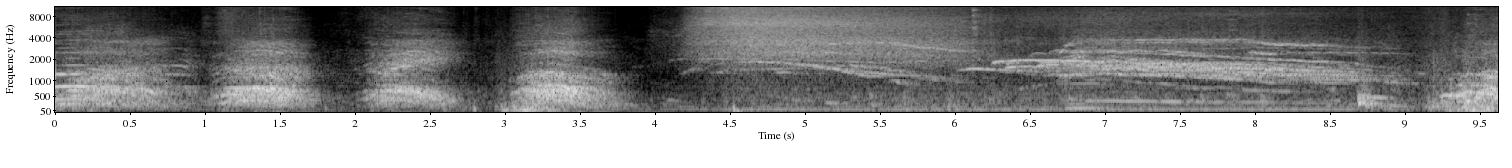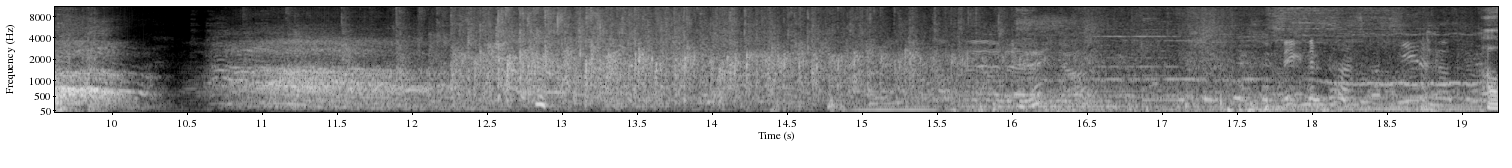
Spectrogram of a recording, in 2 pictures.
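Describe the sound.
At an award ceremony, a crowd performs the so-called 'fireworks': everyone rises from their seats and stamps their feet in a run of short, heavy bursts, throwing their arms up and slowly lowering them while letting out a long, loud, breathy hiss that swells and holds, with raised voices mixed in.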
